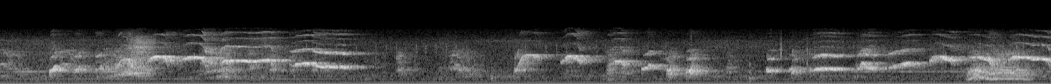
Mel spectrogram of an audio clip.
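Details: Several Grand Basset Griffon Vendéen puppies of the Viersenhoeve kennel whining loudly, drawn-out high squeals that slide up and down in quick runs, with a short pause midway before the cries resume.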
